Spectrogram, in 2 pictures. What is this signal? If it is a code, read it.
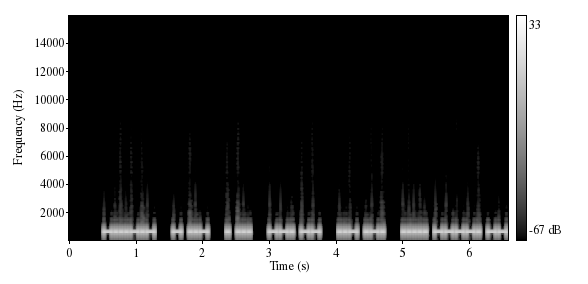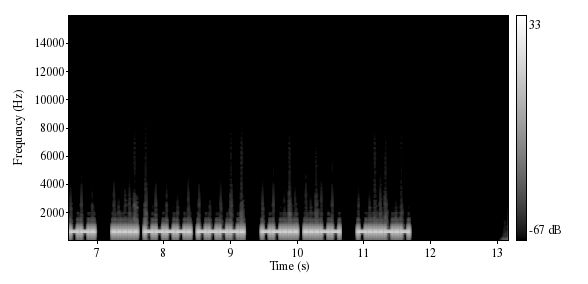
Morse code, heard as a keyed tone, about 28 wpm, 650 Hz. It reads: <BK> TU ES GM UR 599 599 73 <BK>
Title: SOTA QSO Practice 30wpm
